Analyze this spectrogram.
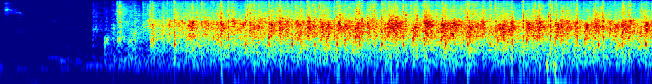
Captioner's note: applause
